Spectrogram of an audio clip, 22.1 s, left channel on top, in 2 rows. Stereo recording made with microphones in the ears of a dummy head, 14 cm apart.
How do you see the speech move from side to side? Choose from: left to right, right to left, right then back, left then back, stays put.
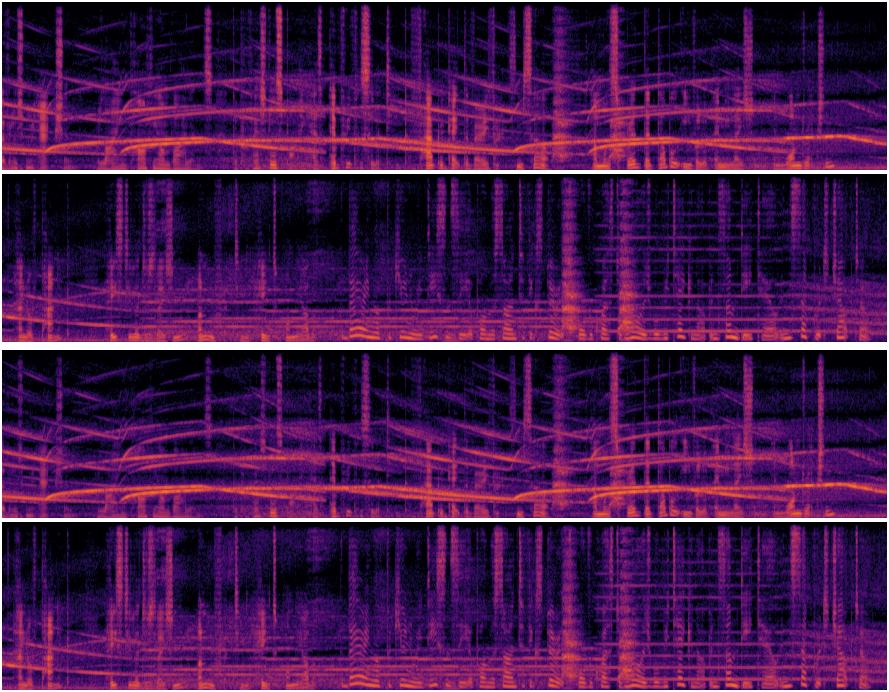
left to right.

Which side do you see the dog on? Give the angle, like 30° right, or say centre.
10° right.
